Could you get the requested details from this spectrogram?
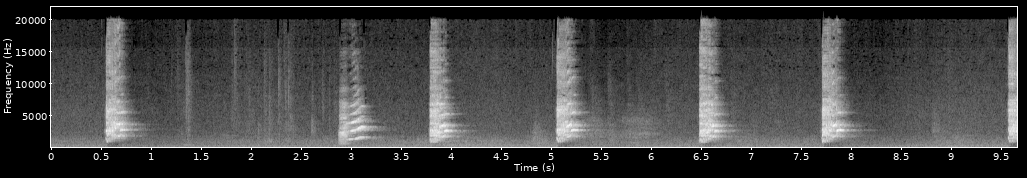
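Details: Alexandrine parrots calling: seven loud, grating screeches in quick succession, some falling slightly in pitch, roughly one each second, with a faint hum between calls.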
